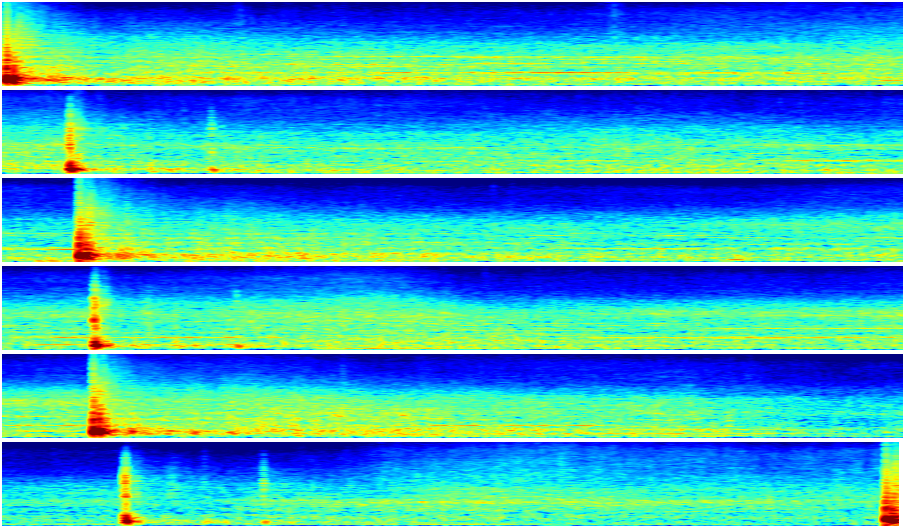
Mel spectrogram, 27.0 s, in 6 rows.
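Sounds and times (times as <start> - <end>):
firework shells booming: 0.0 - 1.5, 4.8 - 6.2, 9.3 - 11.6, 18.5 - 19.8, 23.1 - 24.1.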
